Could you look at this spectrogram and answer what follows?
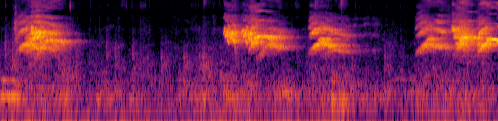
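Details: Parrot, a pet bird, uttering four separate loud, scratchy chirp bursts, each under a second long, divided by quiet gaps.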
